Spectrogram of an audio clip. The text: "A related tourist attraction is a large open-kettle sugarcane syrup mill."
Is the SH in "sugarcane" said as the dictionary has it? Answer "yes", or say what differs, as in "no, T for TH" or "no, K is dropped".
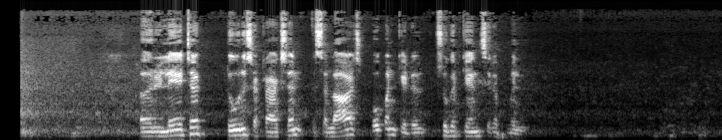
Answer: no, S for SH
